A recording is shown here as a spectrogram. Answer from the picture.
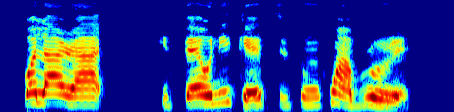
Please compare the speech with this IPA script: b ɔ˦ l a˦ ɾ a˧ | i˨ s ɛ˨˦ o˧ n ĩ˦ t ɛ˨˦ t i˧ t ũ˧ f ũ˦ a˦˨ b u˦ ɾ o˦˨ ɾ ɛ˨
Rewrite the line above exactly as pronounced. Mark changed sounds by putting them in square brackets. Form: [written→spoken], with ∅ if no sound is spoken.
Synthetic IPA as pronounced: b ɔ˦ l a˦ ɾ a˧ | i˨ [s→f] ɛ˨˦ o˧ n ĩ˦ [t→k] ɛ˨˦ t i˧ t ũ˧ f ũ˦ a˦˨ b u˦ ɾ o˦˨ ɾ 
